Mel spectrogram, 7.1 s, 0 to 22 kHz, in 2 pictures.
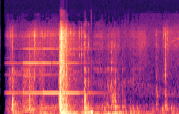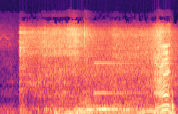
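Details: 2005 Cadillac XLR Northstar V8: quiet handling noises, then it cranks, catches cleanly and settles into an even idle without stumbling; normal start-up.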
